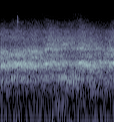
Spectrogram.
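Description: A large WWE wrestling arena crowd roars and cheers in a steady, dense wall of noise throughout.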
